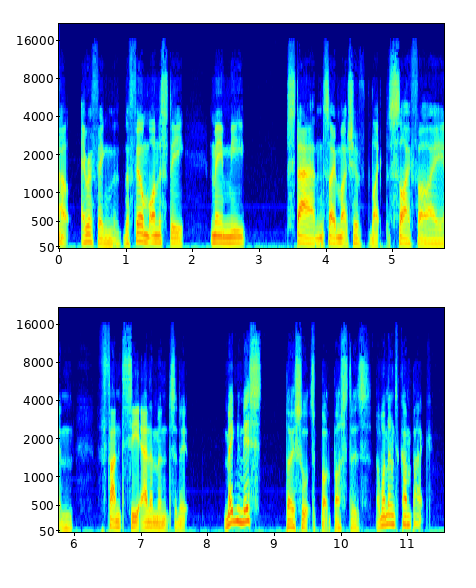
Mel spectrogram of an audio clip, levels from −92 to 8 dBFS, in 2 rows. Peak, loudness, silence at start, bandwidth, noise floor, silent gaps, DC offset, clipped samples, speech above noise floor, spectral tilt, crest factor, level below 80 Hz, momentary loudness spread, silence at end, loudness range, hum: -4 dBFS; -22 LUFS; 0 s; 16 kHz; -55 dBFS; none; under 0.1%; under 0.1%; 34 dB; -6 dB/octave; 18 dB; -44 dBFS; 12 LU; 0.35 s; 2 LU; none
